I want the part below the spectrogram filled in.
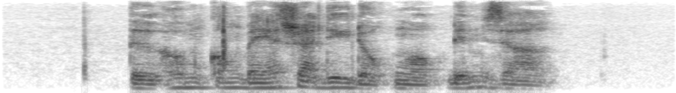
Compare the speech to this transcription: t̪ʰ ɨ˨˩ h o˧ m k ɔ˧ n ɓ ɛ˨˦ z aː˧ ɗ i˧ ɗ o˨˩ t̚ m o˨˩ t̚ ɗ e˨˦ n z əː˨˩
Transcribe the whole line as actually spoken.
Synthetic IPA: t̪ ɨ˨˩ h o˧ m k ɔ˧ n ɓ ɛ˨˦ z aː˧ ɗ i˧ ɗ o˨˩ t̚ ŋ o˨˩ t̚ ɗ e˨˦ n z əː˨˩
